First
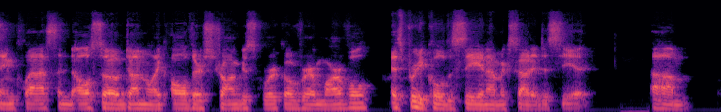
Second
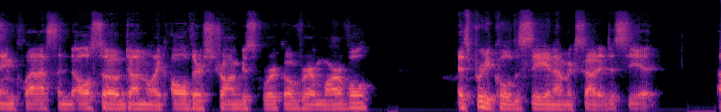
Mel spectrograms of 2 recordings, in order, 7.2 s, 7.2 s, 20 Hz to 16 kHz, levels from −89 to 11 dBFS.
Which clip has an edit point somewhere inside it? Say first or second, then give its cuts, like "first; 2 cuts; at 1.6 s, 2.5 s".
first; 1 cut; at 3.8 s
